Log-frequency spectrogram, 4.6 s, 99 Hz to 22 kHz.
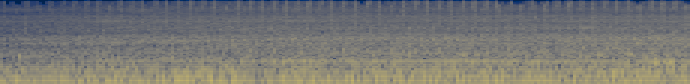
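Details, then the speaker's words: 1991 BMW 750iL V12 idling after a coil pack fix, with the check engine light now cleared: a smooth, even idle with a steady low hum and no misses or knocks; normal idle. "Sounds better. Feels better."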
